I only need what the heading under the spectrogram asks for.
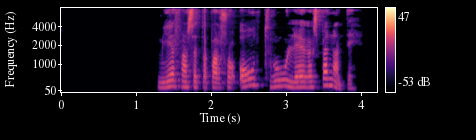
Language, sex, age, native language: Icelandic, female, 60-69, Icelandic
